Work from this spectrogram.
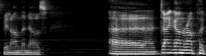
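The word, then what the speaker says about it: Danganronpa: Uh, Dangan Rompa 2 by 2, that's apparently how it's pronounced, is effectively a remake remaster, probably is probably a bit more accurate, of Danganrampa 2.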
